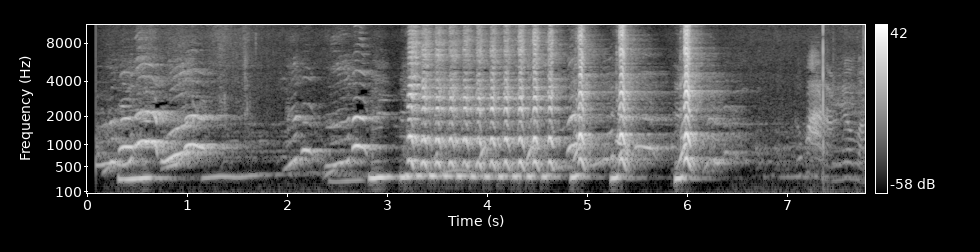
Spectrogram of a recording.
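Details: A siamang at TWSL, Probolinggo, gives loud, wavering hoots that rise and fall, then a fast pulsing series and sharp barks.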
